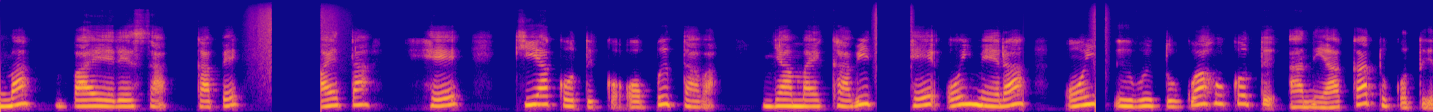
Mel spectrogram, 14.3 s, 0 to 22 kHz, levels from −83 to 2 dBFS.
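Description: From 2.47 to 3.47 s the speech has a wireless microphone squelch dropout. The FM link fades, hiss swells briefly, and then the receiver's squelch cuts the output to near silence for about 0.50 s before the voice comes back. The same thing happens from 8.71 to 9.15 s, with a 0.35 s mute.

At 10.23 s there is a slight jump ahead in the sound, where a few milliseconds are missing. This is likely a dropped buffer (overrun): the hardware overwrote samples before the software read them, so the two sides are spliced together with no gap.

A shorter squelch dropout runs from 10.89 to 11.09 s and mutes for about 0.10 s.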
